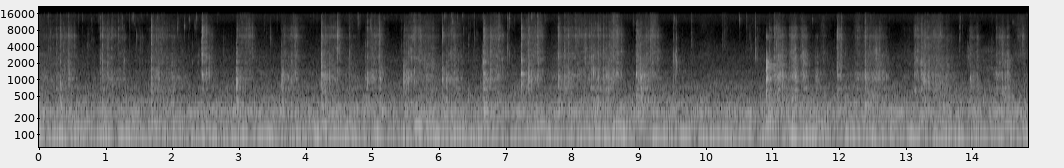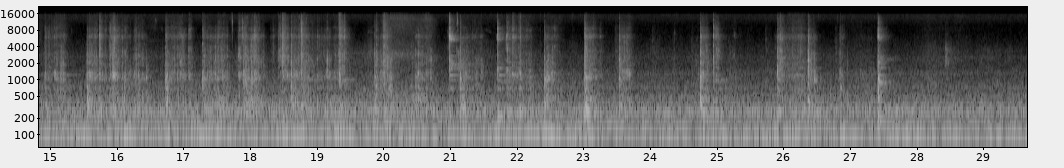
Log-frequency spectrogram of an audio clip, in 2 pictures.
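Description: Wire balloon whisk stirring a thick melted butter, cocoa and brown sugar mixture in a stainless steel bowl, with irregular light clinks and scrapes of the wires against the metal. The sugar is being whisked until it dissolves. A faint steady low hum sits underneath.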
